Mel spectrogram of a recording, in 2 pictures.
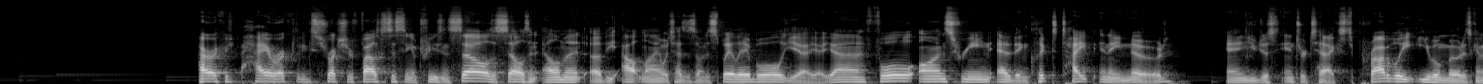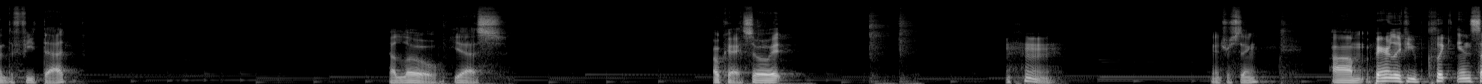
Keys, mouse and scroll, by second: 0.4 j, 9.6 k, 10.4 j, 12.6 click, 15.7 ctrl+z, 17.6 click, 18.4-22.3 typing, 20.9 click, 24.6 Left, 25.5 Delete, 26.6 Left, 26.8 Delete, 28.2 click.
